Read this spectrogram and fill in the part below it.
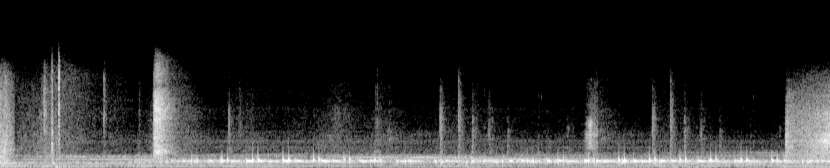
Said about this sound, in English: A sine wave. Same response as our moon base.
